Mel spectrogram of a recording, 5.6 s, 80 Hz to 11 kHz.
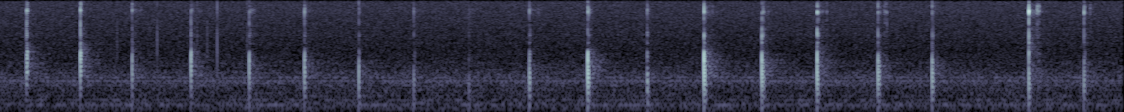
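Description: Two identical hand-sized solid wooden cubes with black painted characters are held in both hands and knocked and clicked against each other, while long natural nails also tap their edges. The result is an uneven, fairly quick series of short, dry clicks with a hollow woody knock around 1 kHz and a bright crack, each dying out almost at once over a low, steady background.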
